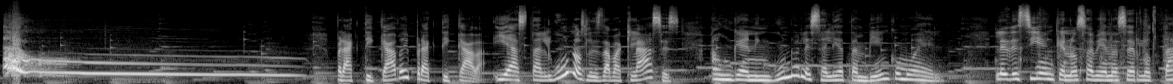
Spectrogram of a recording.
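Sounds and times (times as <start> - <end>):
dog howling: 0.0 - 3.0
speech: 3.4 - 11.7.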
